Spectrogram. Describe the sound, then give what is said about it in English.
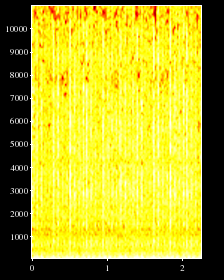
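A Harley-Davidson V-twin motorcycle engine idles, a loud, steady, lumpy rumble with a regular potato-like pulse of uneven firing beats throughout. “I've just taught you how to do a mean impression of a Harley-Davidson motorcycle with a V-twin engine at idle.”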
